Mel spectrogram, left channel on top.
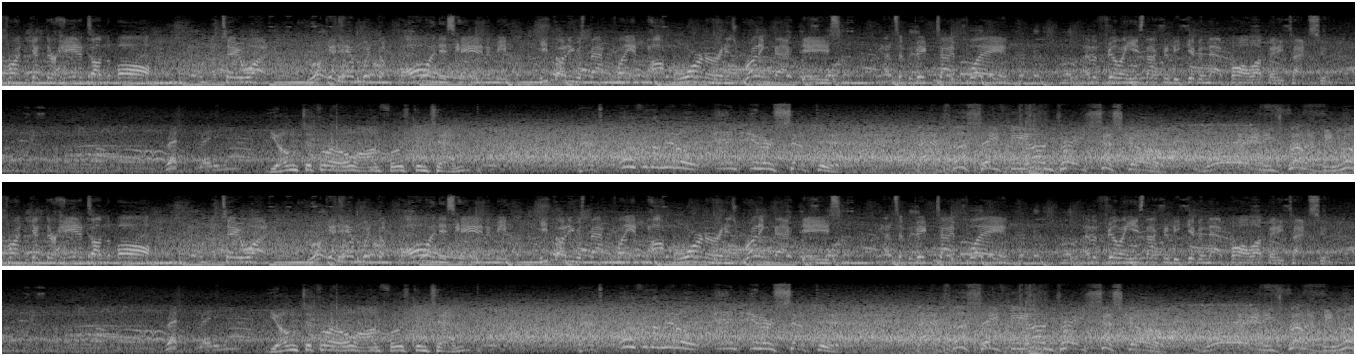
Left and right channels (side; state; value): both; identical; correlation 1.00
